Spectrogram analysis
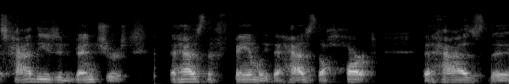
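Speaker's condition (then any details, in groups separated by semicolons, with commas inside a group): No condition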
